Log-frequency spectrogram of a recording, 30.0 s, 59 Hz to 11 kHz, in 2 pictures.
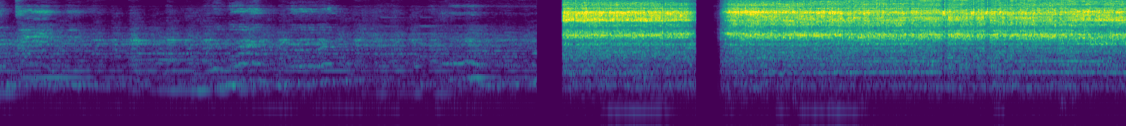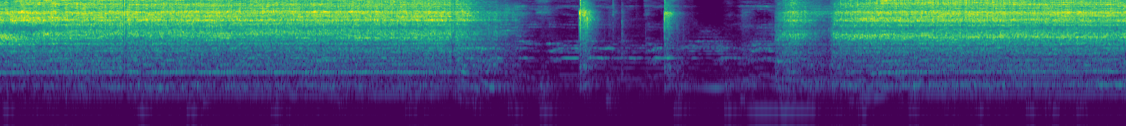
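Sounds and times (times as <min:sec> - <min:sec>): blender grinding oats: 0:07.5 - 0:22.1, 0:25.3 - 0:30.0.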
